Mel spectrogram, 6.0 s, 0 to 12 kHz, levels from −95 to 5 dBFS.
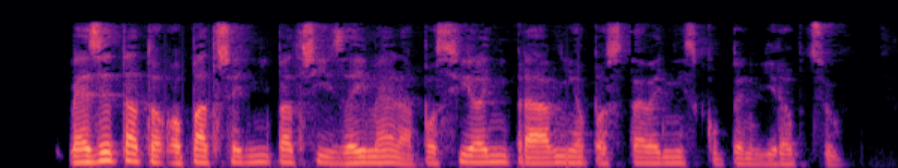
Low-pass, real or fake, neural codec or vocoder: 7.2 kHz; real; none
